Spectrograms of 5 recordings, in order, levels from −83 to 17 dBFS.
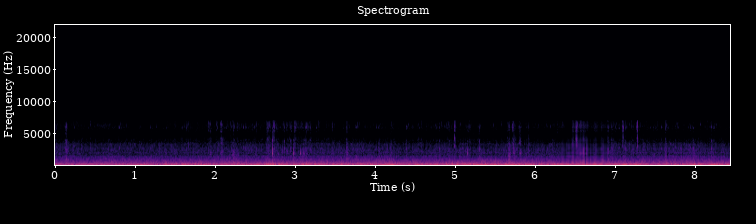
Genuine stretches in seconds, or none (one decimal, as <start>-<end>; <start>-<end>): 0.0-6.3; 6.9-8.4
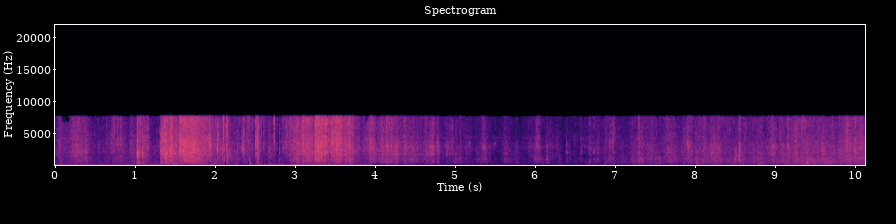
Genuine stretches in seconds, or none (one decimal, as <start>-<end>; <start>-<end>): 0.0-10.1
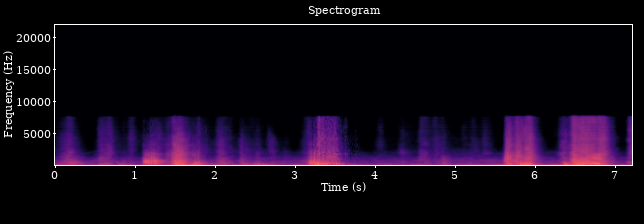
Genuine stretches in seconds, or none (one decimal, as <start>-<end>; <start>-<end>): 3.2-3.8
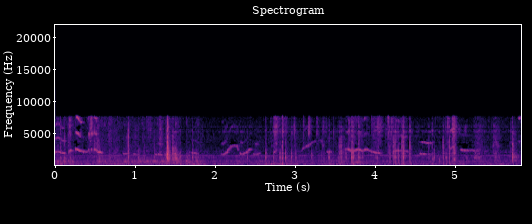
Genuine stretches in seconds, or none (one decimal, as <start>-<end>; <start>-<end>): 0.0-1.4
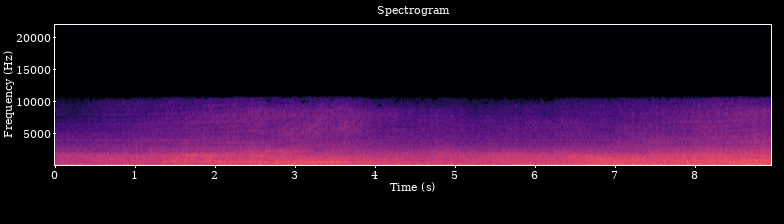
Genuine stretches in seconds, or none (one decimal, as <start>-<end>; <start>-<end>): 0.0-9.0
